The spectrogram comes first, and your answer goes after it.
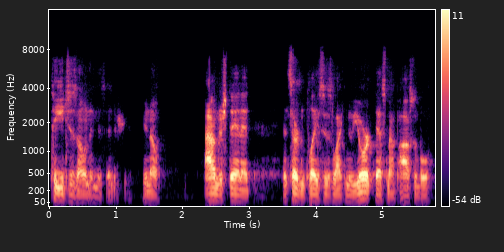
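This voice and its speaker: Hoarse, very deep-voiced podcast host. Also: male voice, steady tone, a little fast. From Cleveland, Ohio. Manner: chatty, addresses listeners as y'all. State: hoarse from a cold. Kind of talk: casual podcast talk. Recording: dull lo-fi audio.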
